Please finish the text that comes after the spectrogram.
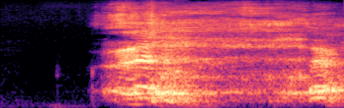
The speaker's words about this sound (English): I'm just gonna let him cough.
